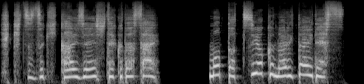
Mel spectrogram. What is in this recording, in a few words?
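Japanese; KP31; FEED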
